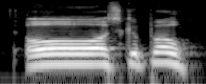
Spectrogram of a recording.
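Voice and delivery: sudden loud, excited outcry at a good pass; a fan jumping up at a great ball; excited burst. Real, not acted.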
